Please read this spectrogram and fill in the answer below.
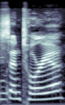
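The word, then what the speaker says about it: Centorea: How do you pronounce her name? Centauria.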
